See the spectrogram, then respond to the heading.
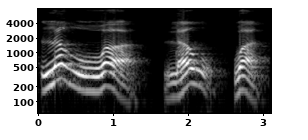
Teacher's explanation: huruf Gin dia makhrajnya adalah di apa di tenggorokan paling atas ya berarti di belakang lidah Kemudian yang kedua gain Dia memiliki apa pangk lidah yang naik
